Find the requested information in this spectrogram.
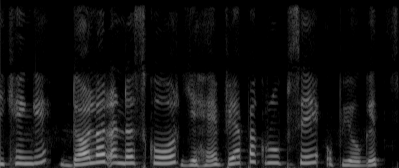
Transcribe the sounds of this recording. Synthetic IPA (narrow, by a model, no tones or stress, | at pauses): iːkʰẽːŋɡeːɖɔːləɾɐ̃ɳɖəɾskoːɾjɐɦɛʋjaːpəkɾuːpseʊpjoːɡɪt̪s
